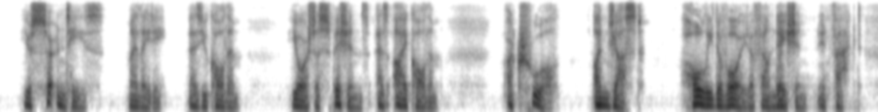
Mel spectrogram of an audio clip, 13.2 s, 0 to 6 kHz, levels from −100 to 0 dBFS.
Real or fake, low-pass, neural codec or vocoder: real; 5.4 kHz; none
